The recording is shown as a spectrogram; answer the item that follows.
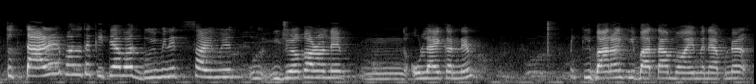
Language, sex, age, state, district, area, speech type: Assamese, female, 18-30, Assam, Nalbari, rural, spontaneous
